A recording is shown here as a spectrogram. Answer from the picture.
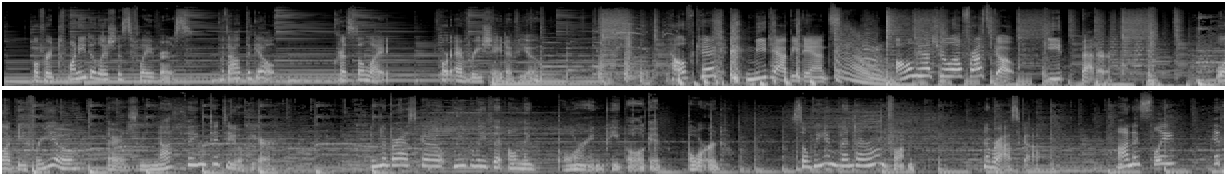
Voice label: Commercial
